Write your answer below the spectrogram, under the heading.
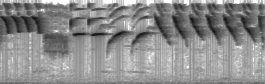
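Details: Singing canary: a rapid descending trill, a short buzzy note, long thin whistles and upward slurs, then a run of falling swept notes repeated at a steady quick pace.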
